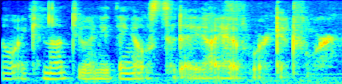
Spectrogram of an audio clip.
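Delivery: flat, defeated whisper. Acted. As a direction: repeat it hushed, beaten. Brainwashed whispered repeating.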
